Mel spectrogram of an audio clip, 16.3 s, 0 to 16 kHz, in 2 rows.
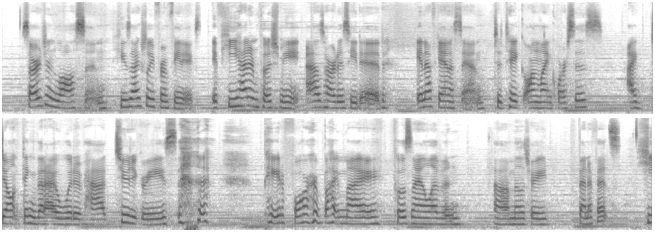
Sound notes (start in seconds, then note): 10.3 chuckles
